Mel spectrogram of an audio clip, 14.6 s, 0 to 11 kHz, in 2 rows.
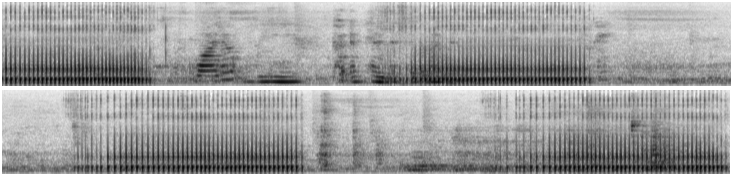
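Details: Bulldog snoring: loud, rattling snores repeating about every four seconds, roughly 16 a minute, with softer snuffling between them.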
